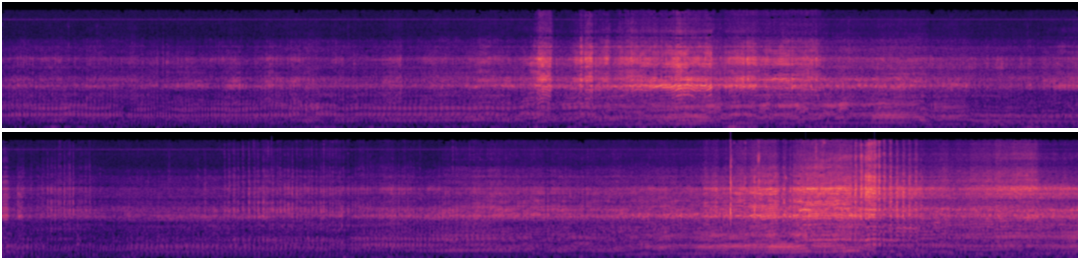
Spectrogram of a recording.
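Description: Dirt bike engine being ridden on a trail, its pitch rising and falling as the throttle opens and closes through the gears. It gets louder twice, about eight seconds in and again near twenty-four seconds, as the rider gets on the throttle.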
